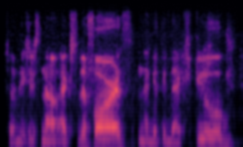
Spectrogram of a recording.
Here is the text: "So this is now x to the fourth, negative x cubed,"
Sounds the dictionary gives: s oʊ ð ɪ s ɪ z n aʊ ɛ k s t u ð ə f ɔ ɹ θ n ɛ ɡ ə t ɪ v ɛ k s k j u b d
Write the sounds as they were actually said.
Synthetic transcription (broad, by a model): s oʊ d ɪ s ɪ s n aʊ ɛ k s t u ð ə f ɔ ɹ θ n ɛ ɡ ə t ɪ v ɛ k s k j u b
